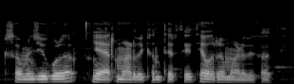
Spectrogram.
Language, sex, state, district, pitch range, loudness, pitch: Kannada, male, Karnataka, Belgaum, 115-130 Hz, -28 LUFS, 120 Hz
